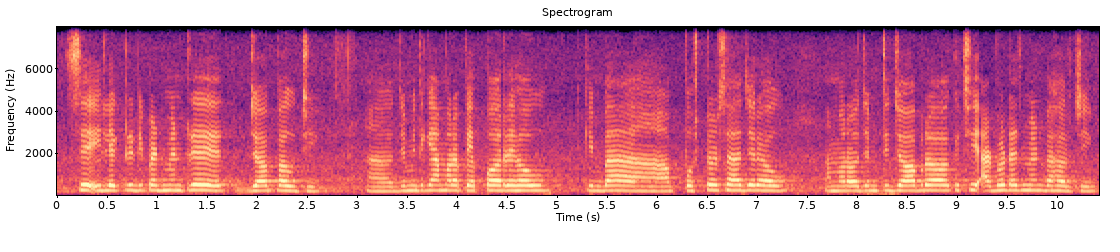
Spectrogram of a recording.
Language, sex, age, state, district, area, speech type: Odia, female, 18-30, Odisha, Nayagarh, rural, spontaneous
